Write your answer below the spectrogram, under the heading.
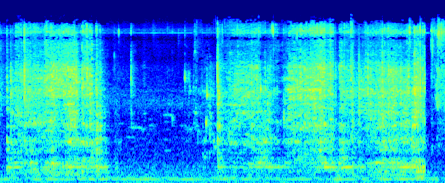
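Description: Metal ladle stirring watery masala with potatoes and peas in a large aluminium pot, the liquid sloshing and swirling; it not yet at the boil. Two spells of stirring with a quieter pause of about a second and a half between them.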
